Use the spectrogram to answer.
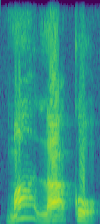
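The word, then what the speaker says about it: молоко: a word of russian the word is malacco but the stress is in the first o so it sounds like malacca whereas it has 3o so malacco is pronounced as ma la because o not under stress turns into a that is why it sounds like ma la co the stress falls on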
